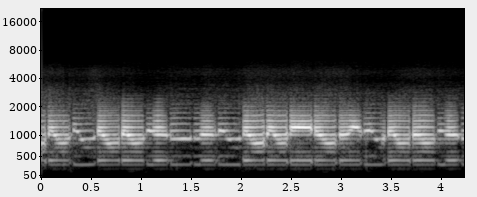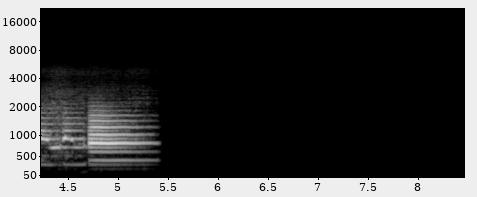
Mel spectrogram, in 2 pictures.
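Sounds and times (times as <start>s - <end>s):
jaw harp playing folk dance music: 0.0s - 5.4s.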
